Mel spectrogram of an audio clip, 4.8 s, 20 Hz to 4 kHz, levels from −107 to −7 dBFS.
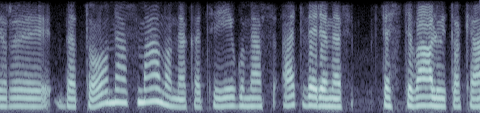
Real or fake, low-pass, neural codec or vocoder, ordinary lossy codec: real; 3.6 kHz; none; Opus, 32 kbps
